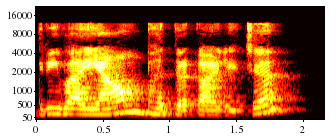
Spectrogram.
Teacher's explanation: So Papha Babhama family. Anuswara followed by Papha Babhama will stay as M sound.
